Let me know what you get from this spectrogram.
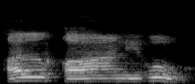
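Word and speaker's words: القانع: So when you put al before that, okay, so al and al will remove one dhamma, and when you pronounce, it will become al-qani'u.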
